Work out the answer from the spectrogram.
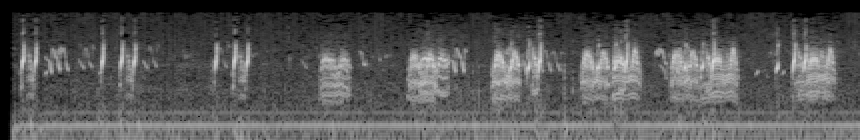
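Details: Quail calling, used as a sound for hunters: bursts of harsh, buzzy, harmonic notes repeated about once a second, mixed with short sharp chirps and a steady low hum underneath.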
